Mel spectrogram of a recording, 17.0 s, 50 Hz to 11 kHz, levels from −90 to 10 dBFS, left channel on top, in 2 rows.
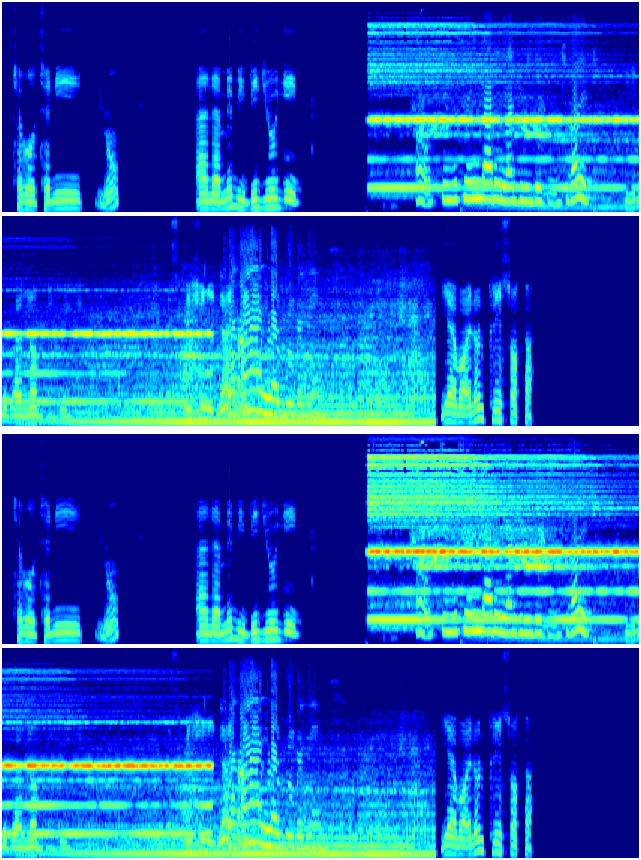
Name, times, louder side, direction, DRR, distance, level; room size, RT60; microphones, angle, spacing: voice 1, 0.1-1.5 2.6-3.9 8.3-9.4 10.9-11.8 14.3-15.6, left 1 dB, 30° left, 1.7 m, -39 dB
sound 1, 4.8-11.3, right 11 dB, 55° right, 0.3 m, -20 dB
voice 2, 5.5-7.9 11.4-12.8, equal, 5° left, 2.0 m, -34 dB
sound 2, 7.2-14.3, left 3 dB, 80° left, 1.3 m, -37 dB
head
